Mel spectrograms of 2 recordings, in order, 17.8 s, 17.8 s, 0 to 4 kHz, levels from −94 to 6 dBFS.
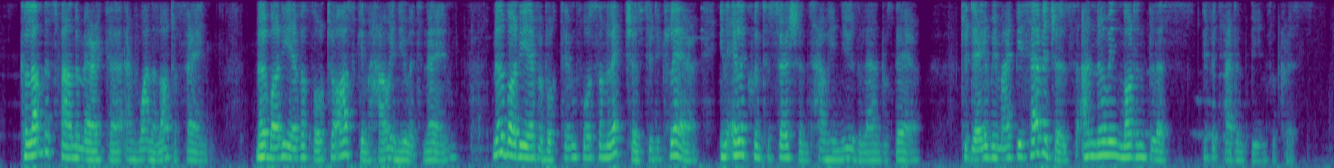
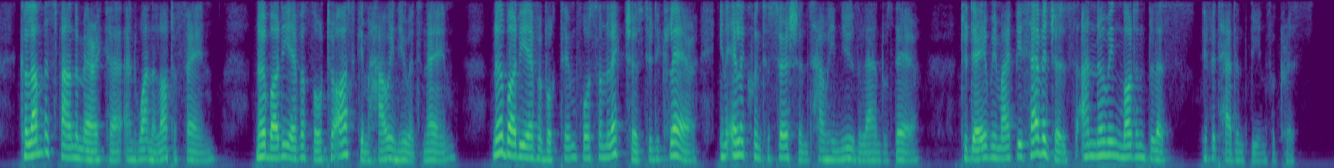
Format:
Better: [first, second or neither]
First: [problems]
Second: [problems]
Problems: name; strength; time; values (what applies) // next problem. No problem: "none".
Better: second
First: noise reduction (neural separator model SepFormer DNS4)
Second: none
